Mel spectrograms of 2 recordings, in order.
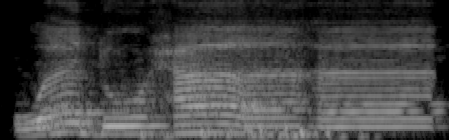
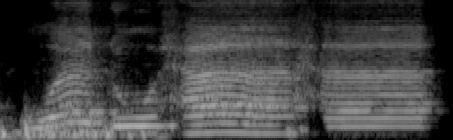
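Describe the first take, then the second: No difference in how they are said.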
